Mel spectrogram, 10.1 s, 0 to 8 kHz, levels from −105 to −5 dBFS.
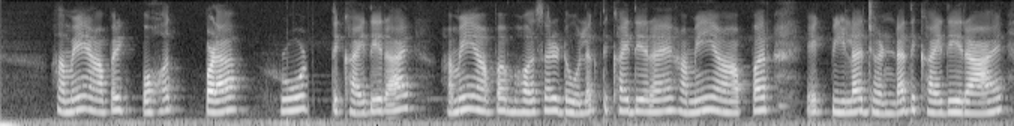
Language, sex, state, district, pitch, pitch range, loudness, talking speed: Hindi, female, Uttar Pradesh, Hamirpur, 245 Hz, 235-265 Hz, -23 LUFS, 185 wpm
